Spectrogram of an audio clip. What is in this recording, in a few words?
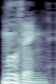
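"moving", American English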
